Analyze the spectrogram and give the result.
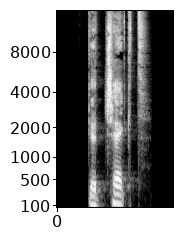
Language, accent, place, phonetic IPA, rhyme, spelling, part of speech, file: German, Germany, Berlin, [ɡəˈt͡ʃɛkt], -ɛkt, gecheckt, verb, De-gecheckt.ogg
- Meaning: past participle of checken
